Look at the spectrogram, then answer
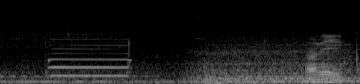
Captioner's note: car horn honks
